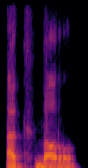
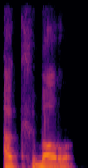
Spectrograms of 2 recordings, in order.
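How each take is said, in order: No difference in how they are said.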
